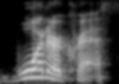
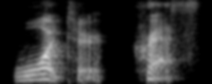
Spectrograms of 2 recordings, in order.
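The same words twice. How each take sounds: First: The word is said quickly and casually. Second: The word is said clearly and carefully. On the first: The speaker calls it wrong. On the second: The speaker calls it right.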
